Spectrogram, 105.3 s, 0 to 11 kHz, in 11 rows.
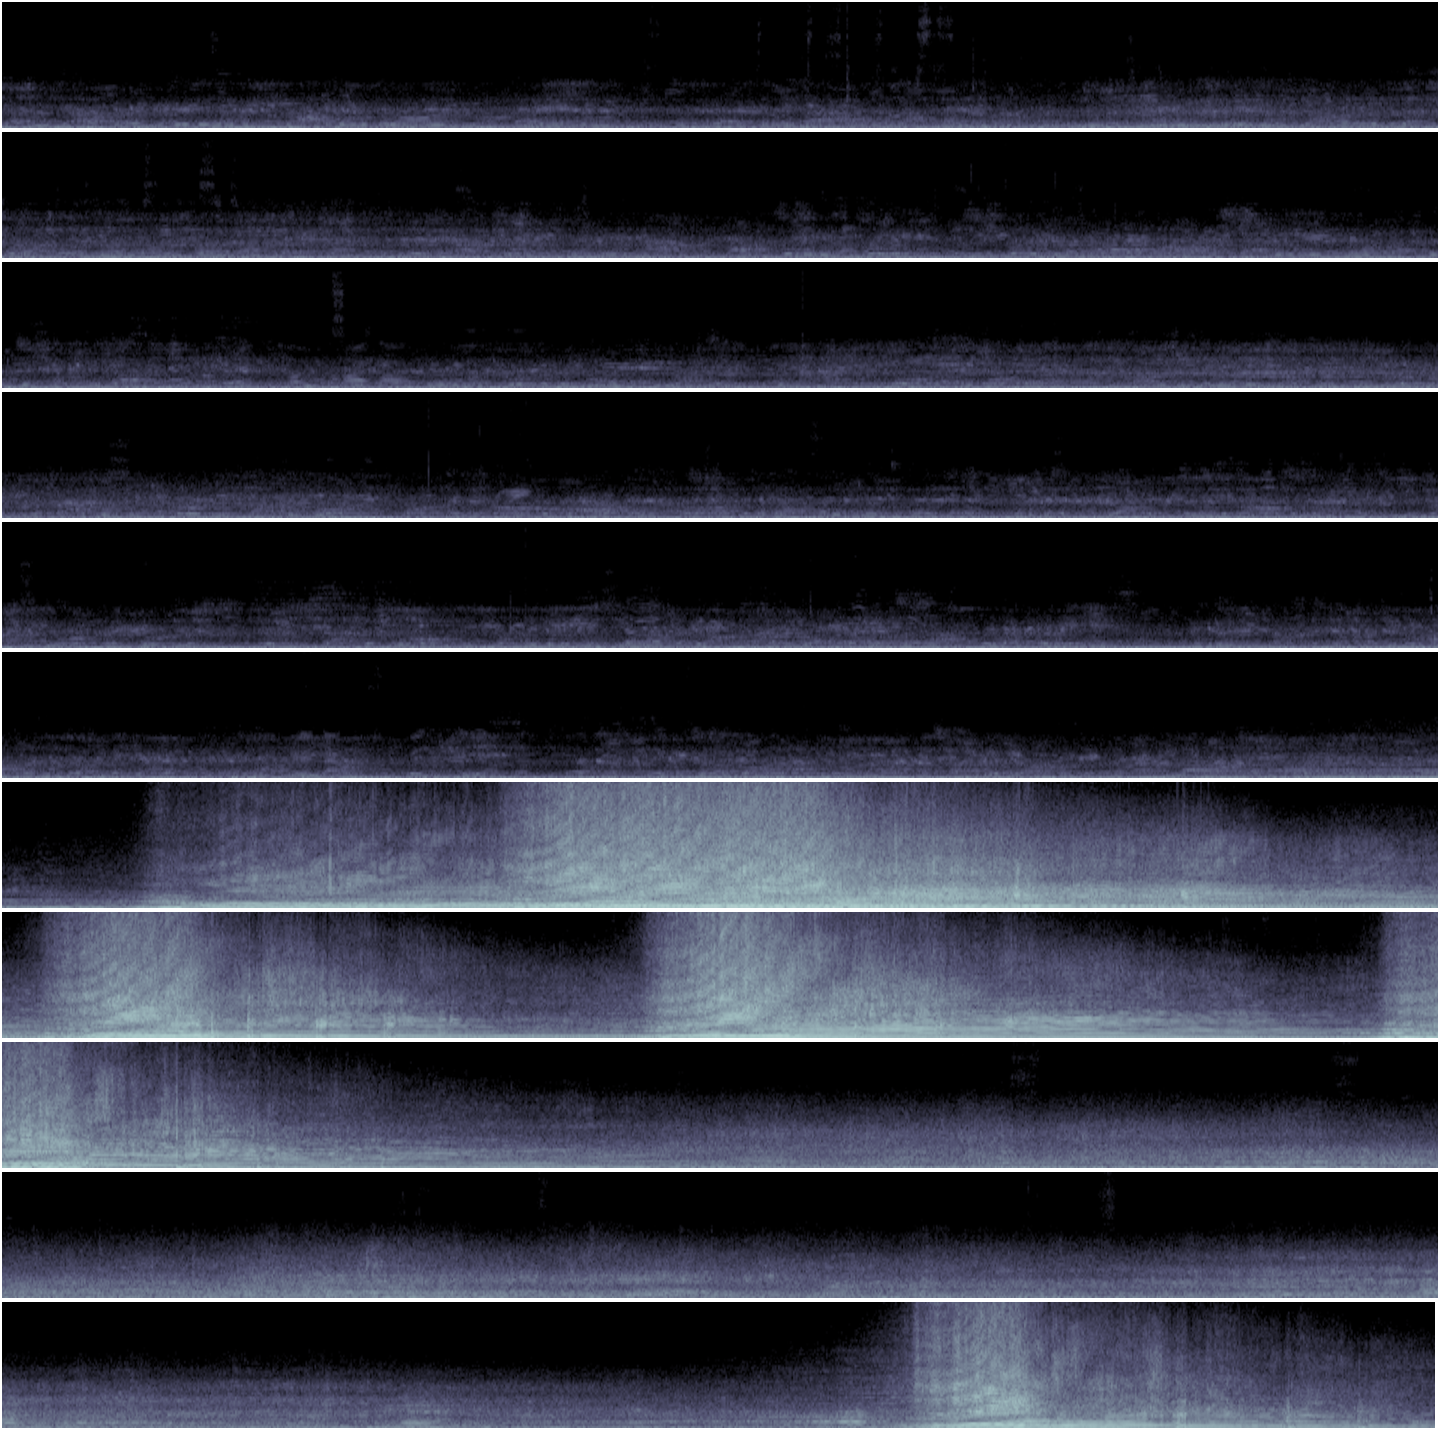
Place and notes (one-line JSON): {"title": "Silverstone Circuit, Towcester, UK - british motorcycle grand prix ... 2021", "date": "2021-08-28 14:10:00", "description": "moto grand prix qualifying one ... wellington straight ... dpa 4060s to MixPre3 ...", "latitude": "52.08", "longitude": "-1.02", "altitude": "157", "timezone": "Europe/London"}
